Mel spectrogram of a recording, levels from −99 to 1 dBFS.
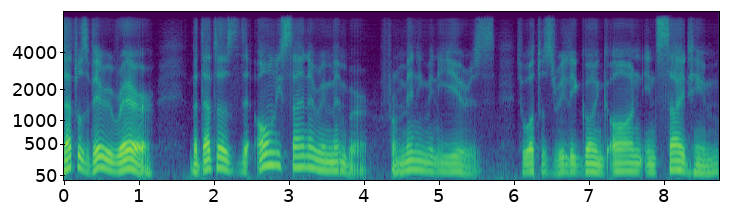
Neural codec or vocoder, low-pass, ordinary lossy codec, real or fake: codec, 16 kHz, 0.7 kbps, FocalCodec; 7.2 kHz; Opus, 64 kbps; fake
